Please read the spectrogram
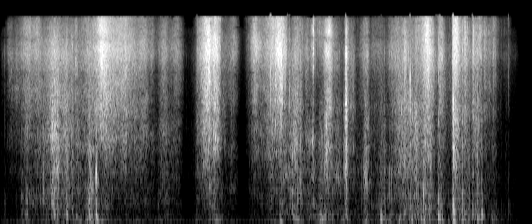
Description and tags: cardboard, paper, box, foley, moving, scooting, handling,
